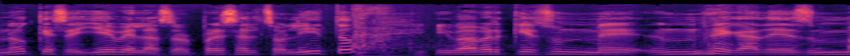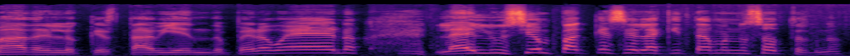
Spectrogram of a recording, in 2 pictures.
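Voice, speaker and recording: A man's voice: mid-range voice, fairly bright tone. A man with a Mexican accent doing let's play commentary as a gaming channel host, joking, swearing freely and talking to his viewers like buddies. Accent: Mexican Spanish.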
